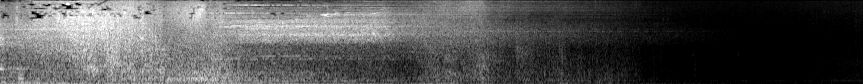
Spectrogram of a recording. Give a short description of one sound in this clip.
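A triumphant game victory fanfare swells and fades away.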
